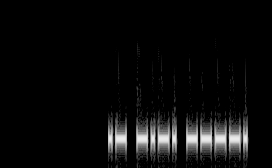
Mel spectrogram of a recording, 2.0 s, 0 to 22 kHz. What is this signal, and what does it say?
Morse code, heard as a keyed tone, about 46 wpm, 700 Hz. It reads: AC9
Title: USA Call Sign Prefixes - 45wpm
